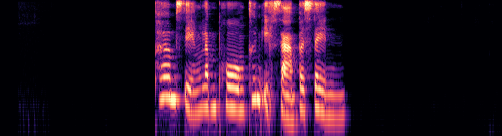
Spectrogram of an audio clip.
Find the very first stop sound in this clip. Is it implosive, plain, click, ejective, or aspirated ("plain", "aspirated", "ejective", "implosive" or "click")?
aspirated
